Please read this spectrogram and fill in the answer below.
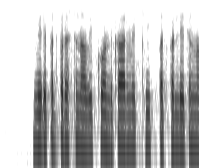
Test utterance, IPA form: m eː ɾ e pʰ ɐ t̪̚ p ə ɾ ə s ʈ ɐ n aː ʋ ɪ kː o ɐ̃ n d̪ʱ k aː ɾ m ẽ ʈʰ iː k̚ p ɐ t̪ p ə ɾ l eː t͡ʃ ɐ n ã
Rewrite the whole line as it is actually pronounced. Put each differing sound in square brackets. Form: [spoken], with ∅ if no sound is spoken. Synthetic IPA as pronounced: m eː ɾ e [p] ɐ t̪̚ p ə ɾ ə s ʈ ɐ n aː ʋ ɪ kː o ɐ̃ n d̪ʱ k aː ɾ m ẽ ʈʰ iː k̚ p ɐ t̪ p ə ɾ l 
